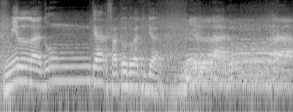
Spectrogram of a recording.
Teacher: Nah, karena di sini terjadi idag bilagunah terjadi dari huruf nun bertemu dengan huruf lam, maka suara nun mati dimasukkan ke huruf lam. Min menjadi mil, min. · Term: idgham bila gunah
